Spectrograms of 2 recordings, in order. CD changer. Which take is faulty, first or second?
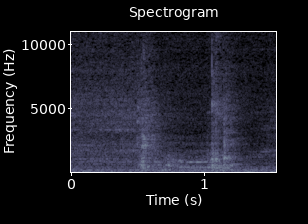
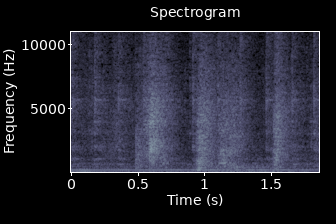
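second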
